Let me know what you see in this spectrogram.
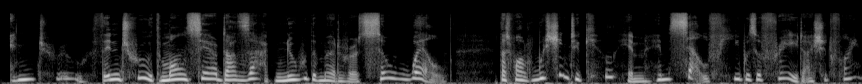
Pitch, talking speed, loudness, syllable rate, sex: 210 Hz, 160 wpm, -22 LUFS, 4.2 syllables/s, female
